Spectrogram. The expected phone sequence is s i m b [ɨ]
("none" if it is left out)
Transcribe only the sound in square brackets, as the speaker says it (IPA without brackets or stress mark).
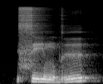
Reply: ɨ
